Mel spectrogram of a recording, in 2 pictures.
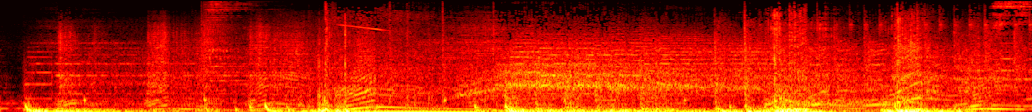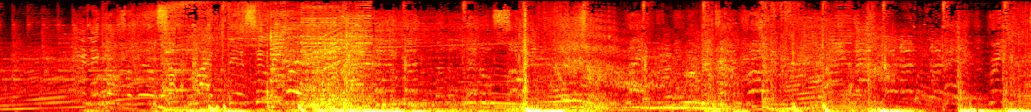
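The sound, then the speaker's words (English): Loud, dense car action from the trailer of a Rocket League-like video game plays continuously, with engine revs, impacts and bangs layered together. “It's pretty much Rocket League and it's free to play, but here's a trailer for it that has some pretty cool action.”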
